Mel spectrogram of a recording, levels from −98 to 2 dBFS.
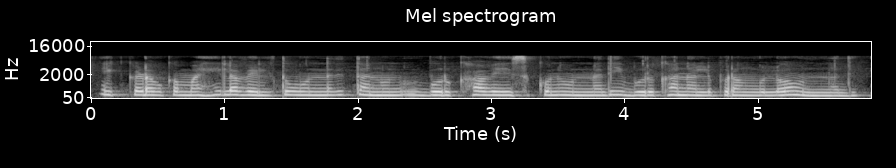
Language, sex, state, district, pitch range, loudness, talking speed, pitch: Telugu, female, Telangana, Hyderabad, 230-250 Hz, -16 LUFS, 135 wpm, 240 Hz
